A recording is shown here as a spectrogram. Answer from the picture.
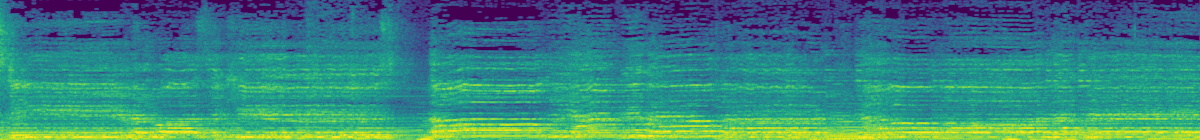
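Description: Gospel quartet of two men and two women singing together into handheld microphones, with a short break between phrases about four seconds in.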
